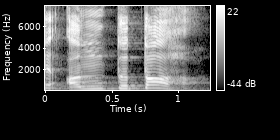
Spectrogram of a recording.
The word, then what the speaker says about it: अतः: था पढ़ेंगे क्या पढ़ेंगे अतः ठीक है यानी जी भी अक्षर के बाद विसर्ग इस तरह से दो बिंदी लगा रहेगा तो उसे अक्षर के बाद हा का उच्चारण कीजिएगा ठीक है तो यहां पर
